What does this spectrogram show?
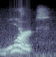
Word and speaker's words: wort: I believe it's pronounced wort, like wort, W-E-R-T, but it's spelled W-O-R-T, like a wort.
